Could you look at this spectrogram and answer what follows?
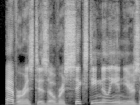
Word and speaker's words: Everest: Sir George Everest, and therefore should be pronounced Everest, not Everest. As per the pronunciation of the British surveyor's surname, Everest was originally named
